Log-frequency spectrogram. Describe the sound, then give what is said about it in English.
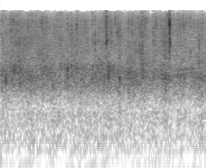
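An audience applauds together, giving the Lord a round of applause for the ministry in Myanmar, a dense steady wash of many hands clapping at an even level throughout, with no voices standing out. “Maybe we can give the Lord a round of applause too, just for all he's doing there.”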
